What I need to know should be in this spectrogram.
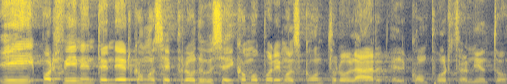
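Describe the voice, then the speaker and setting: Ordinary pitch variation from a man with an English accent, against noticeable background noise. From North America (US). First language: English (speaking Spanish). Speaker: safety culture consultant. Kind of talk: lecture. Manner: halting, many fillers and self-corrections.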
